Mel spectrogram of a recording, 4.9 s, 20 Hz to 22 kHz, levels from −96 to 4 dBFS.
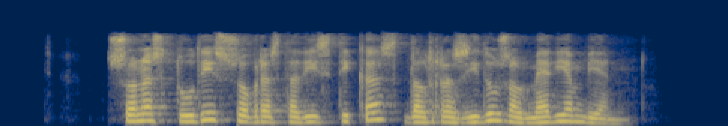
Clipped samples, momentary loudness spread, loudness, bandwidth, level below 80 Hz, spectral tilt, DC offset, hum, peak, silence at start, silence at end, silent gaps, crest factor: under 0.1%; 5 LU; -18 LUFS; 7.8 kHz; -58 dBFS; -3.5 dB/octave; under 0.1%; none; -2 dBFS; 0.7 s; 0.65 s; none; 18 dB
